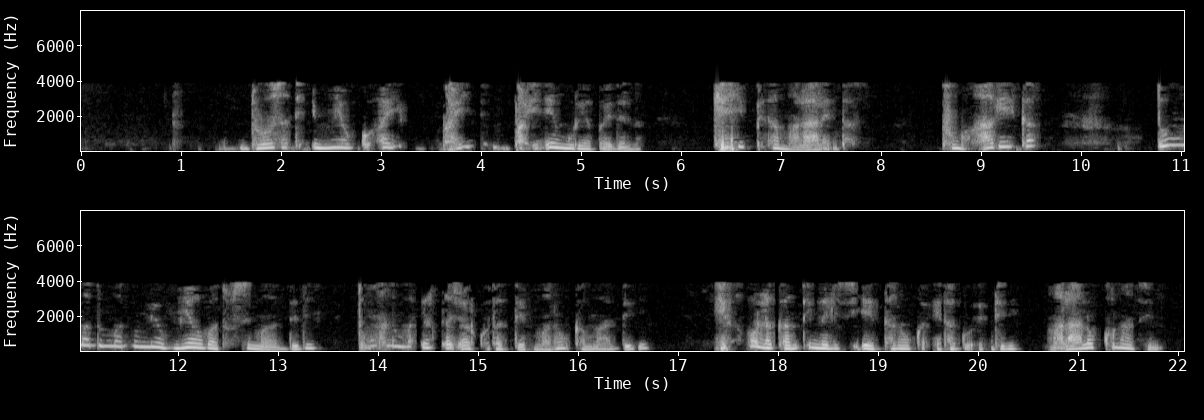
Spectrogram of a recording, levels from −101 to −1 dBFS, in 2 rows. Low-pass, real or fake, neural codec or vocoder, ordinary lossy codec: 7.2 kHz; real; none; AAC, 16 kbps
